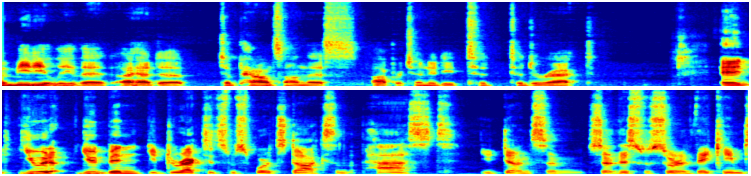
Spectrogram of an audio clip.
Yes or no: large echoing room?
no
